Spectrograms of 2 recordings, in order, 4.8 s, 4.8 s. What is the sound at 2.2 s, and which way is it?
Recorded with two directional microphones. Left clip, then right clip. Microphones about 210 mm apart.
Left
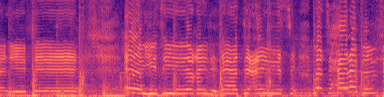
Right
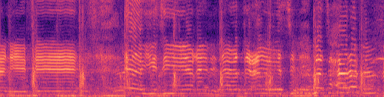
Music, 50° left (ahead or behind).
